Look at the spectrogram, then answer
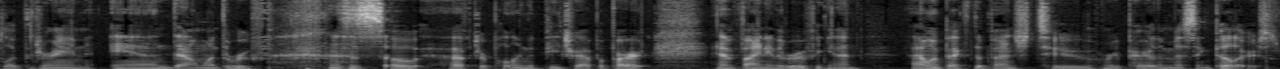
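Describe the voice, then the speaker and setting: A man speaks with a very deep, low pitch and a somewhat breathy sound. His pace is moderate, with ordinary pitch variation. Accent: American. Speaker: diecast car customizer. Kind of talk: casual hobby build narration.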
